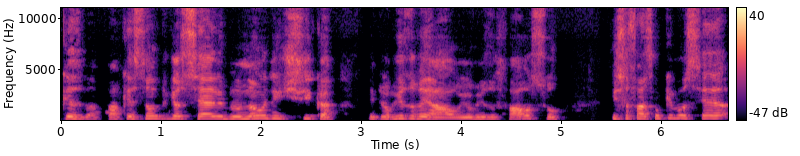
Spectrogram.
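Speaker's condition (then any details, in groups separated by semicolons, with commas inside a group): Parkinson's disease; freer facial expression and movement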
